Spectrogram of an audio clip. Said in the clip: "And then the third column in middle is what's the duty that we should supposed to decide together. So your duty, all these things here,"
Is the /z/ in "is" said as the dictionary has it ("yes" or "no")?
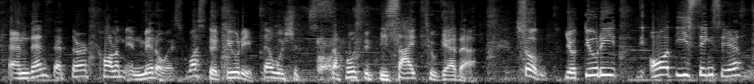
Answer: no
